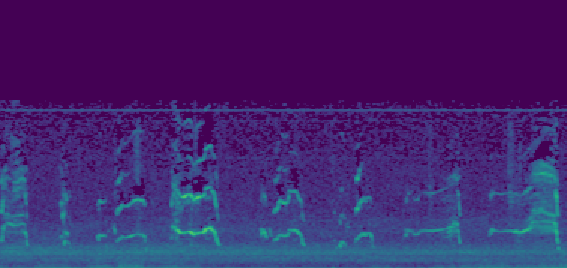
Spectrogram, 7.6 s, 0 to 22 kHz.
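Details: Bald eagle nestlings, a pair, calling during a feeding at their Florida nest on 5 April 2022; a busy run of thin piping whistles, some rising, some curving down, over continuous low-pitched background noise.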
